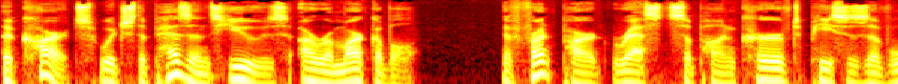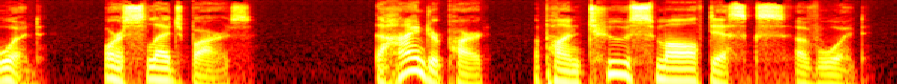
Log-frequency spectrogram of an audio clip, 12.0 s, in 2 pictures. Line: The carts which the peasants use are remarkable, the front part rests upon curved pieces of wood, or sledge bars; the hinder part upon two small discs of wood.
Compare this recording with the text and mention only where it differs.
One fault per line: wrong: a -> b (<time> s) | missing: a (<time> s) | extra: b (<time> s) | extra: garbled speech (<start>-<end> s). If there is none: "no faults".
no faults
